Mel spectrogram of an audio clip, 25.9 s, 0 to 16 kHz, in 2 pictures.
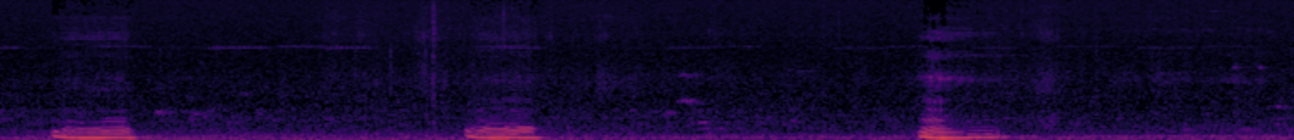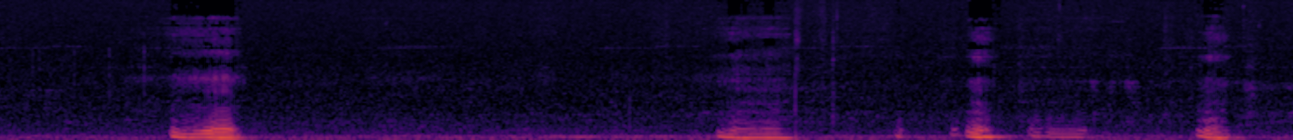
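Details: Sleeping dog snoring in low, rumbling bursts, about seven in 26 seconds, against quiet room noise.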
